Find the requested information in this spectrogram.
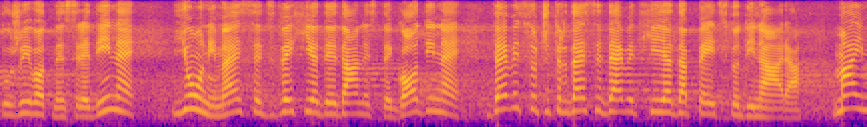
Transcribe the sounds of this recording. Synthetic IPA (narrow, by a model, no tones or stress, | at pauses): d̪uʒiʋot̪nesɾed̪ine̞ | juːnimeset̪sd̪ʋeːxiʎad̪ejed̪aneːst̪eɡod̪ine̞ | d̪eʋet̪st̪ot͡ʃet̪r̩d̪eset̪̚d̪eʋet̪xiʎad̪apeːt̪st̪od̪inaːɾa̰ | maːj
